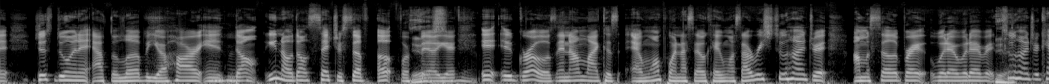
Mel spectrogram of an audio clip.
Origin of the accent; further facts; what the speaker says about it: Georgia, United States; also born or lived in Atlanta; born and raised in Georgia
